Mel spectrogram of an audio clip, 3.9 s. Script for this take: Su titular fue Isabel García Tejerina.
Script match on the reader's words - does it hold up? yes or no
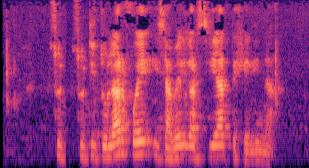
no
